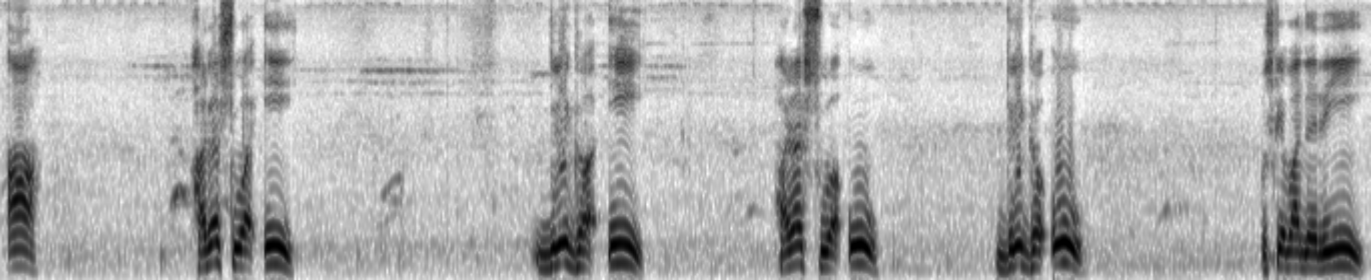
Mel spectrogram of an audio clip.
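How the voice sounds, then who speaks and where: Brief: man teaching a lesson, high voice, dry sound, asks and repeats. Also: dark tone, no room sound. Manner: asks questions and answers them himself, repeats key words. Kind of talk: classroom lesson.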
